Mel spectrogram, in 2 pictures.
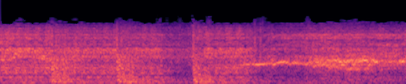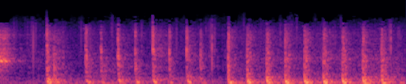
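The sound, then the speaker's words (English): A long screeching rush of noise gives way to loud, rapid pounding on the door of Tess Trueheart's house, roughly a dozen heavy thuds in a quick, insistent rhythm, growing stronger. “Open up before I break the door down.”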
